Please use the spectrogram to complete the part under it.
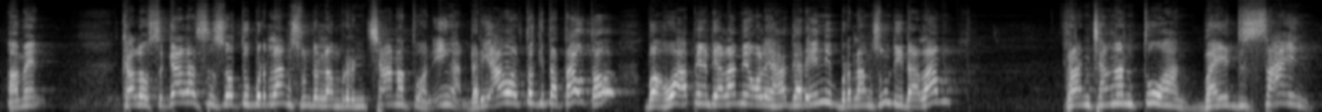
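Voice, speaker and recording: Male pastor, high voice, emphatic sermon delivery, loud calls dropping to hushed asides, repeats key phrases. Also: fast. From Nias, Indonesia. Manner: emphatic preaching that swings between loud high calls and soft low asides; repeats short phrases and speaks straight to the congregation.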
